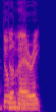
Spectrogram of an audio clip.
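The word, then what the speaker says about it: Dún Laoghaire: I know you like Ireland, so I would take you to Dunlaghair. I definitely butchered Larry. Dunlaoghair. Dunlaoghair.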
